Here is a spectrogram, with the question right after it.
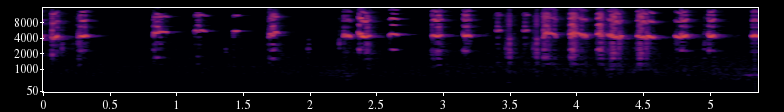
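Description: A rat gives quick, high-pitched squeaks in irregular bursts.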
